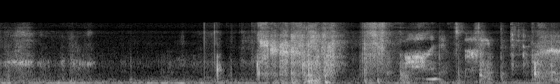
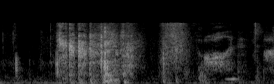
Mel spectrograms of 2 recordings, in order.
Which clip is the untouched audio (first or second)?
second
